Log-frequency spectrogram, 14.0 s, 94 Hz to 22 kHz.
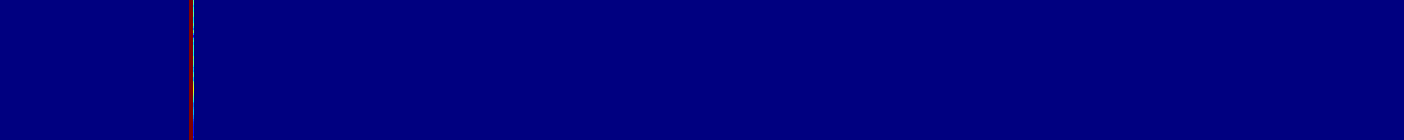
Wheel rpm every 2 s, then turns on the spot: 0, 0, 0, 0, 0, 0, 0.
none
